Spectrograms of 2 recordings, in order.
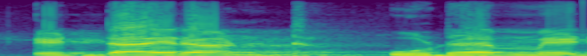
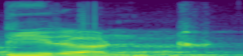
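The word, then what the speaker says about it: tyrant: কারণ ডেসমোনার এই আচরণ উড মেড টাইন্ড মেমটা। উচ্চারণ লক্ষ্য করো। নট টিন্ট টাইন্ কারণ ডেসডিমোনার এই আচরণ তাকে একজন অত্যাচারীতে পরিণত করত।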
